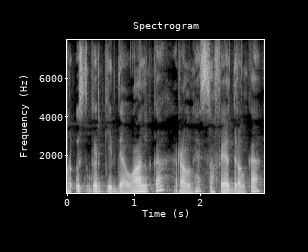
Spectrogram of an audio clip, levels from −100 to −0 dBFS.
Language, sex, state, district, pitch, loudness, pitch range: Hindi, male, Assam, Hailakandi, 135 Hz, -20 LUFS, 105-145 Hz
